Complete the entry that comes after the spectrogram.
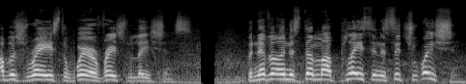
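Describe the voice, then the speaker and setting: High-pitched male voice at a fairly quick pace, with ordinary pitch variation. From US, Central American immigrant family. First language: Spanish. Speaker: spoken word poet. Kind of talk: spoken word poetry performance.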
